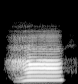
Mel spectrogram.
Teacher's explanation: This is a 2-count stretch. The deep ha here has the fatha with the alif, so I get a 2-count stretch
